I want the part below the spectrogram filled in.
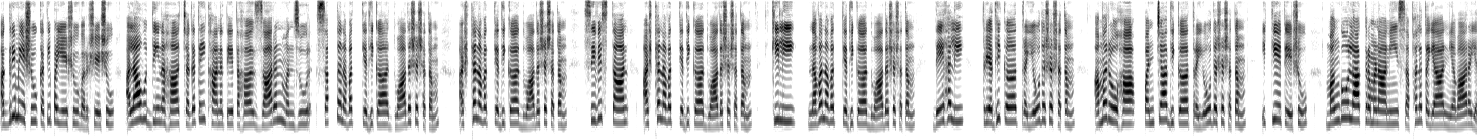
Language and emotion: Sanskrit, neutral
